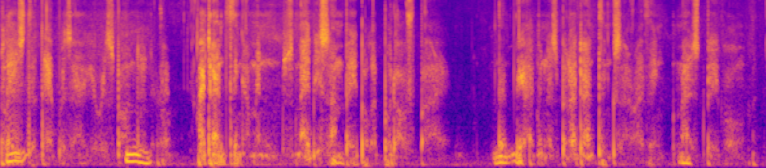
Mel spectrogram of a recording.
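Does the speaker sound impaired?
Yes: laryngectomy; vocal cord cancer, throat cancer recurrence 8 years later, laryngectomy late 2016, second operation for spreading infection; speaks via tiny silicone voice prosthesis connecting new throat to stoma; very quiet, odd manner of speaking, fluent in paragraphs since start of speech therapy.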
